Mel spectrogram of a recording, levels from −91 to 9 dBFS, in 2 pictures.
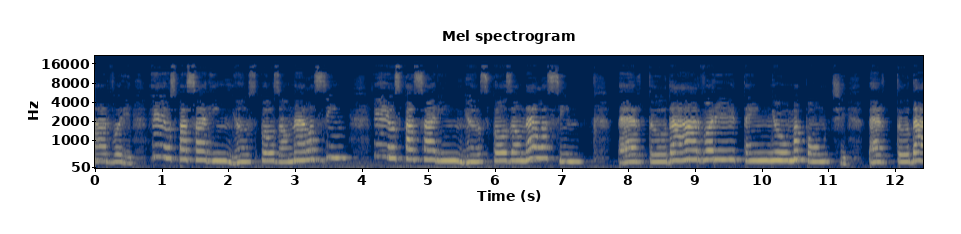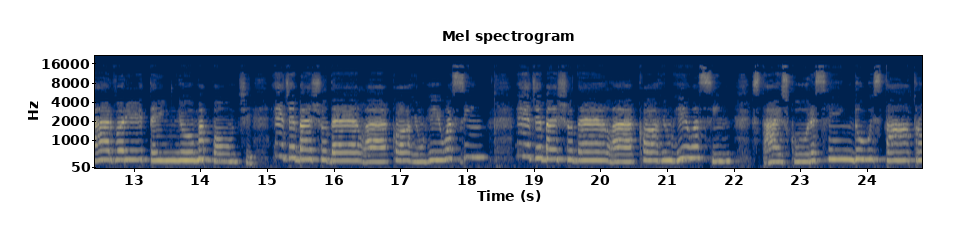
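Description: Nothing here sounds wrong: there's no glitch, dropout or other technical fault to point to anywhere in the recording.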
